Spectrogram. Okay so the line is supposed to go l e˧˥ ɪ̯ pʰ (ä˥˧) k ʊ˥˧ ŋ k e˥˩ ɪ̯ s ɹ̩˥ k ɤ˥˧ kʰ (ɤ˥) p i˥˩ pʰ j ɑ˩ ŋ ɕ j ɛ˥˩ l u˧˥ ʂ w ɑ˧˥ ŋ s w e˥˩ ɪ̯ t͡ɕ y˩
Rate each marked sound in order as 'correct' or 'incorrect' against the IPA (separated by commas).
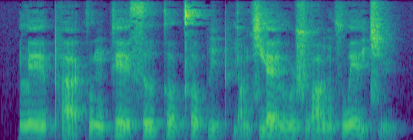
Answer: incorrect, incorrect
